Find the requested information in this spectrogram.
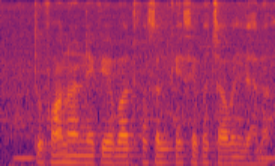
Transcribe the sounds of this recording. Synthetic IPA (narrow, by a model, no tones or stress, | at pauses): t̪uːfaːnaːnekebaːd̪fɐsəlkɛːsebɐt͡ʃaːʋəld͡ʒaːlaː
